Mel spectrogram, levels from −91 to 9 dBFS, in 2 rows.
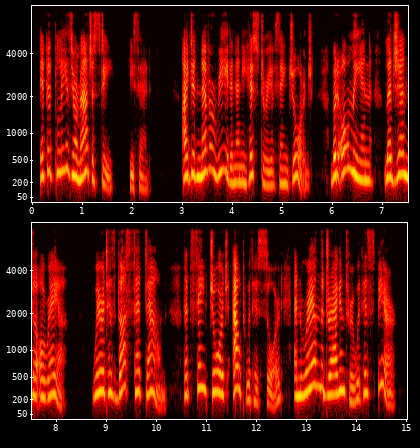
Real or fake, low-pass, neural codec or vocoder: fake; 7.2 kHz; vocoder, 22.05 kHz, 80 mel bands, WaveNeXt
